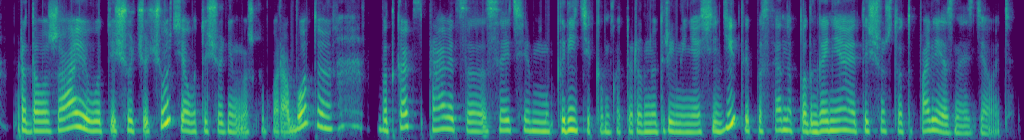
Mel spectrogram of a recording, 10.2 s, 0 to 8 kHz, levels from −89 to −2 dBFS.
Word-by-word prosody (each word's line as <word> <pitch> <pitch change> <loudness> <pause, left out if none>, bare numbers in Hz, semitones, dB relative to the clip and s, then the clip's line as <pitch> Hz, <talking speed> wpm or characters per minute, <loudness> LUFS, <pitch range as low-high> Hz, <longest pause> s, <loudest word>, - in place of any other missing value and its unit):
продолжаю 220 +6 +3
вот 205 -1 0
еще 210 -2 +3
чуть-чуть, 370 - +2
а 200 - +2
вот 195 +2 -4
еще 195 -1 -1
немножко 185 -1 -5
поработаю. 290 -1 0 0.4
Вот 215 -2 -2
как 285 +1 -1
справиться 230 -6 -2
с - - 0
этим 215 -3 0
критиком, 215 -3 +1
который 185 +1 -6
внутри 185 +2 0
меня 180 -1 -1
сидит 210 - +2
и - - +2
постоянно 220 -1 -2
подгоняет 205 +2 +1
еще 205 +1 0
что-то 200 0 -5
полезное 180 -7 -1
сделать? 150 - -9
205 Hz, 150 wpm, -22 LUFS, 190-225 Hz, 0.4 s, продолжаю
